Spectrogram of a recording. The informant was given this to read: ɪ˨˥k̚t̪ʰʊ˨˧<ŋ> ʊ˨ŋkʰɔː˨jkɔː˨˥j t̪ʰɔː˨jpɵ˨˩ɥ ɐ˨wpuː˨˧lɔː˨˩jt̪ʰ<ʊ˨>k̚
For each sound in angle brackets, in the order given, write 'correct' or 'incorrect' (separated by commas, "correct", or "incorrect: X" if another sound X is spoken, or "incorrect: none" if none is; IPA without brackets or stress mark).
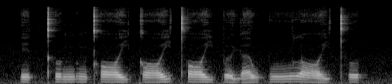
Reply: correct, correct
